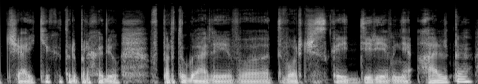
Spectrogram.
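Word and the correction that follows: Alte: Алте, правильно произносить, да.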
